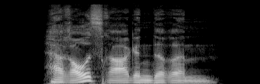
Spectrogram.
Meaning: strong dative masculine/neuter singular comparative degree of herausragend
- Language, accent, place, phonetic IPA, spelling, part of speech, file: German, Germany, Berlin, [hɛˈʁaʊ̯sˌʁaːɡn̩dəʁəm], herausragenderem, adjective, De-herausragenderem.ogg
